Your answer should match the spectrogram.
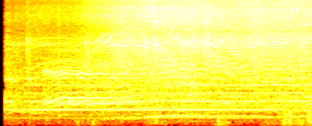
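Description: Electric lift rotors of a fixed-wing VTOL drone spinning up for a vertical takeoff: a steady whine of several pitches that steps up in pitch about two seconds in.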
